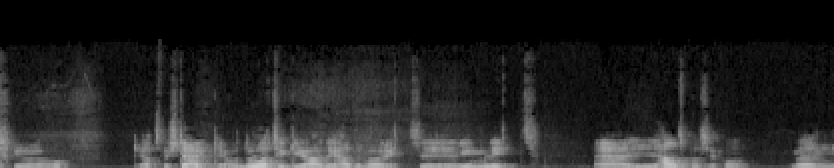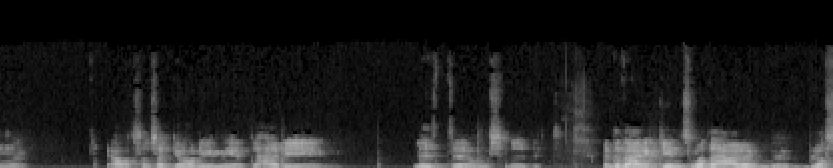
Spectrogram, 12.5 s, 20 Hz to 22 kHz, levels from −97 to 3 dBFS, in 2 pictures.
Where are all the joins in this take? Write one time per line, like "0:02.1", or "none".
none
